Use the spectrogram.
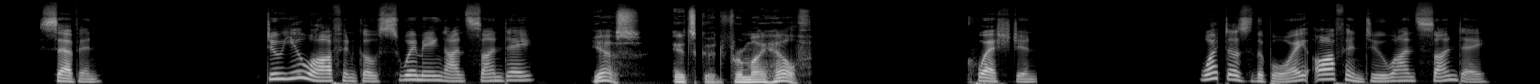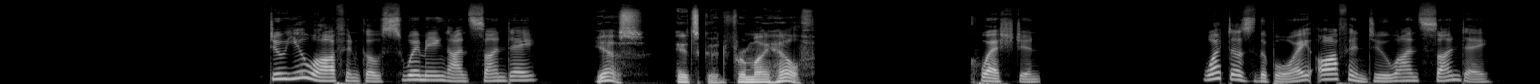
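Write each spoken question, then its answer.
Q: What does the boy often do on Sunday?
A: He goes swimming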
